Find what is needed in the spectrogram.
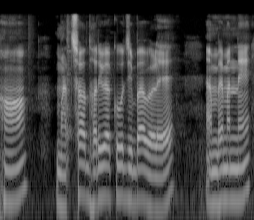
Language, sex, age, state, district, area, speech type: Odia, male, 30-45, Odisha, Bhadrak, rural, spontaneous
